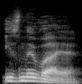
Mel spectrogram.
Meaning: present adverbial imperfective participle of изныва́ть (iznyvátʹ)
- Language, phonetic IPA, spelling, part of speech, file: Russian, [ɪznɨˈvajə], изнывая, verb, Ru-изнывая.ogg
